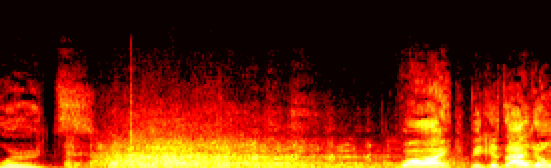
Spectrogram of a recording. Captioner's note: laughing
